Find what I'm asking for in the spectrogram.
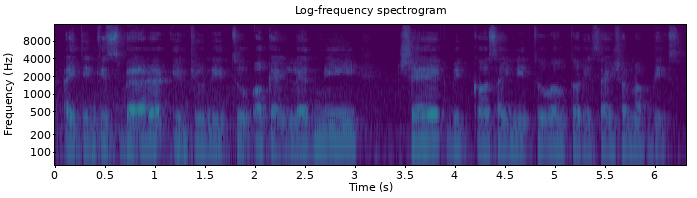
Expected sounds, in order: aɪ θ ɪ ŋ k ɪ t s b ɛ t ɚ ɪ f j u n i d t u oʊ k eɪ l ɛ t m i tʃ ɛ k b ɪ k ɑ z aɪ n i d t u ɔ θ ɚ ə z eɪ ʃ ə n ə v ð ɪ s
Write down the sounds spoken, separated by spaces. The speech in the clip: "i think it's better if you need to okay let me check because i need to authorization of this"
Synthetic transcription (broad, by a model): aɪ t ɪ ŋ k ɪ t s b ɛ t ɚ ɪ f j u n i d t u oʊ k eɪ l ɛ t m i tʃ ɛ k b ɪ k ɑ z aɪ n i d t u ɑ t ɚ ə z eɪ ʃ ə n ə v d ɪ s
